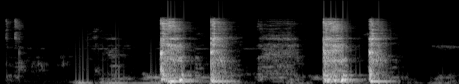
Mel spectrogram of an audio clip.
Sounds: Cough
